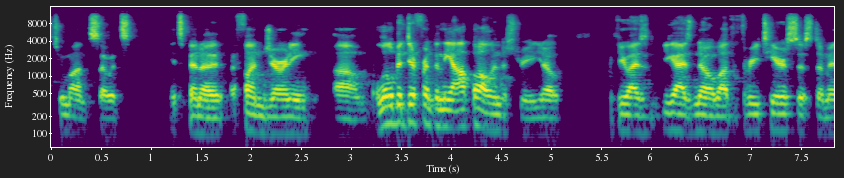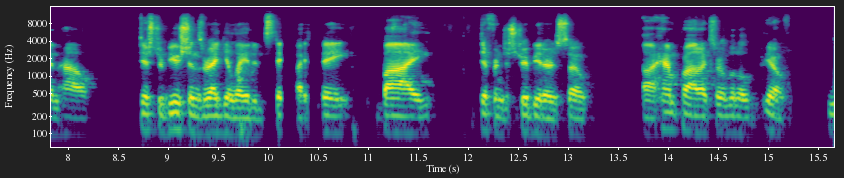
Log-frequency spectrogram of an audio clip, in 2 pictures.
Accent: Pawtucket, Rhode Island, United States; moved away as an adult; also born or lived in California; now in US Virgin Islands; being from growing up in Pawtucket in the early days

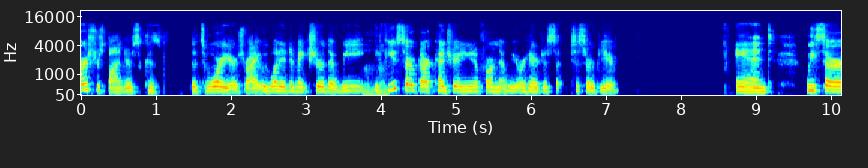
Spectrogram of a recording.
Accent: Texas, United States; I'm a Texas girl

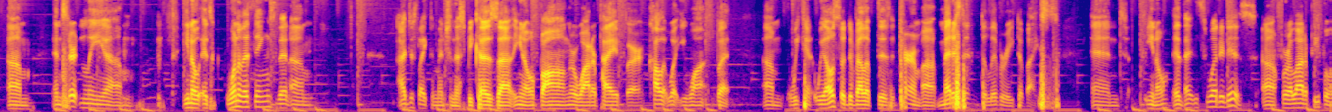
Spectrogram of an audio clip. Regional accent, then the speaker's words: Oregon, United States; a young person growing up in Oregon

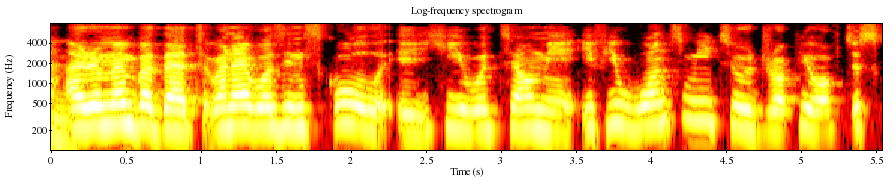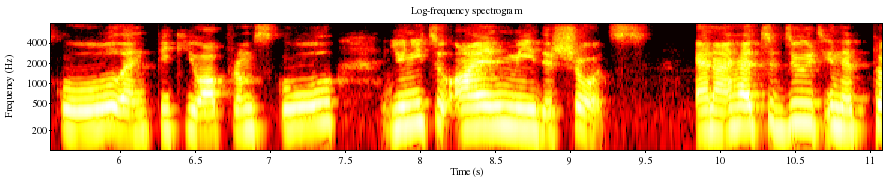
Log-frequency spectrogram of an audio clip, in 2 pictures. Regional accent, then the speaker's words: Russia; moved away; I'm originally from Russia.

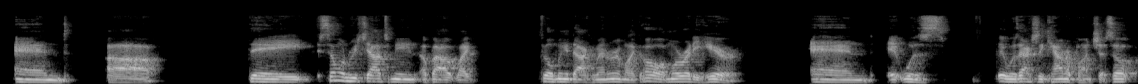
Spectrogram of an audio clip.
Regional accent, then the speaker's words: Long Island, New York, United States; I'm originally from Long Island, New York.

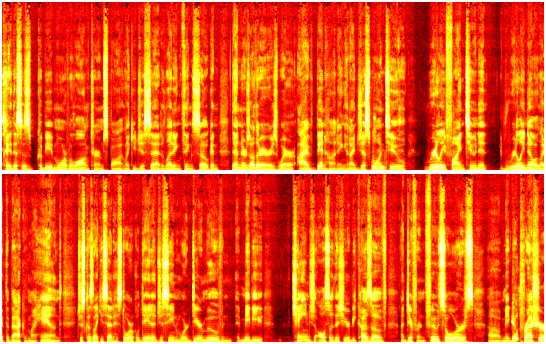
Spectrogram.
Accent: Pennsylvania, United States; because growing up in Northeast Pennsylvania, living here in Central Pennsylvania, I don't never really hunted fields, right?

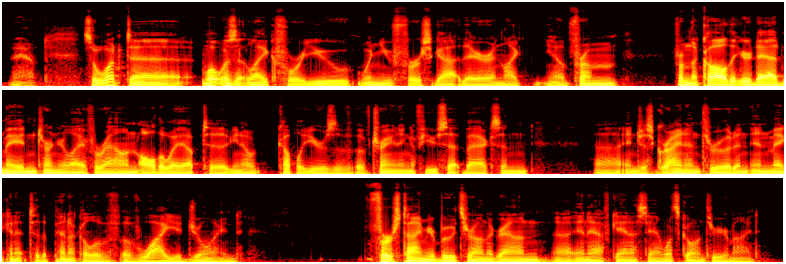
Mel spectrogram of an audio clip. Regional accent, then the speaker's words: Waterloo, Iowa, United States; my hometown in Waterloo, Iowa

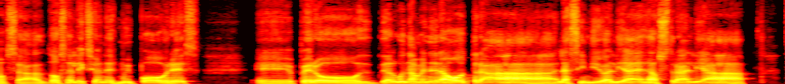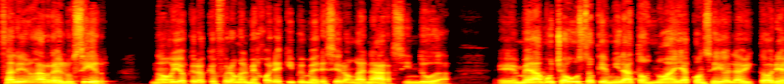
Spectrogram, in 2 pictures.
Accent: Peru; moved away; como peruano, como hincha, como que amo a mi país, viviendo acá afuera

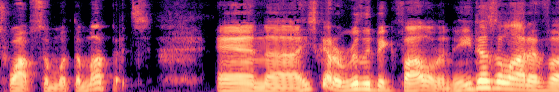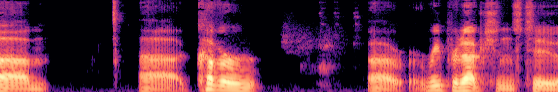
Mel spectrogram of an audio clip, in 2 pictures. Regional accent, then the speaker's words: Mississippi, United States; I'm from Mississippi

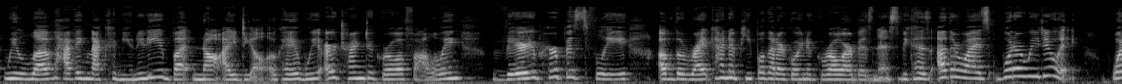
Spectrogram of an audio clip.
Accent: Tampa, Florida, United States; I'm from Tampa, so we have Florida men, we have alligators, we have very strange weather.

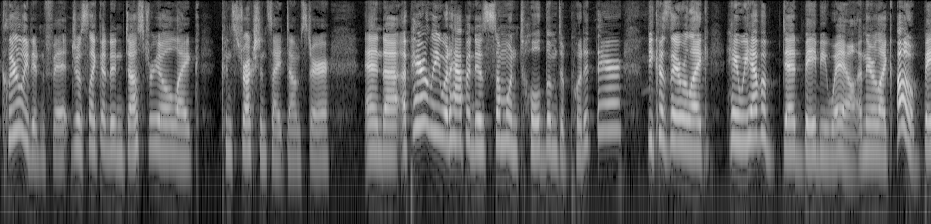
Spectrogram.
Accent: New Hampshire, United States; my home state of New Hampshire

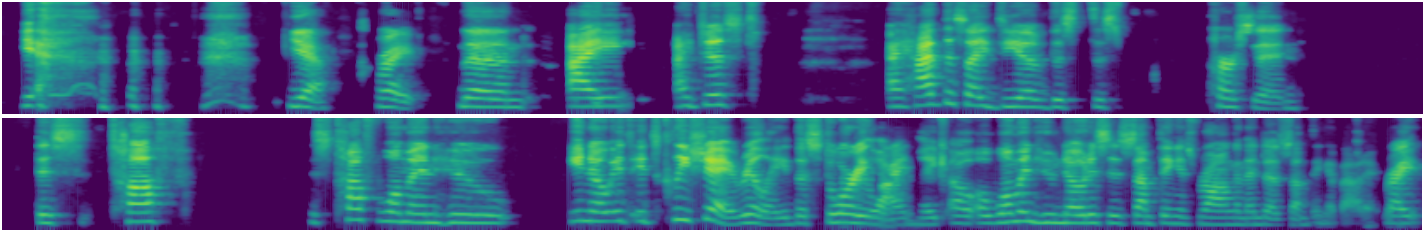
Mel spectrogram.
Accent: California, United States; moved away as an adult; also born or lived in New York City; I'm from California, so uh, everybody's very laid back and chill

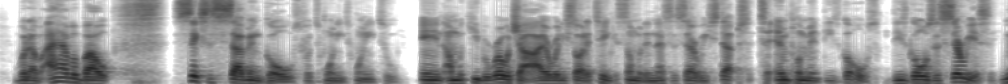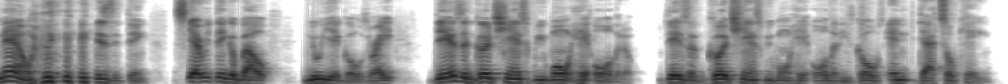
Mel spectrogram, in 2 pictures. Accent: New York City, New York, United States; I'm from Brooklyn

